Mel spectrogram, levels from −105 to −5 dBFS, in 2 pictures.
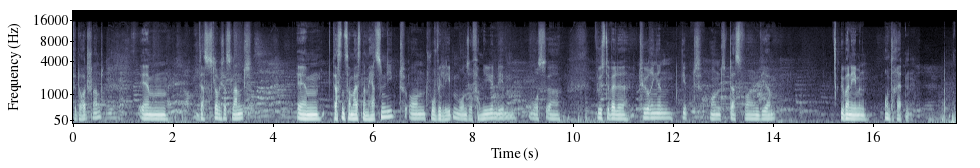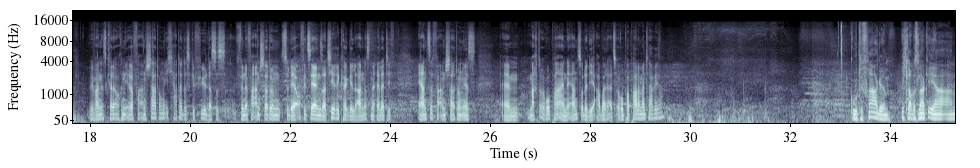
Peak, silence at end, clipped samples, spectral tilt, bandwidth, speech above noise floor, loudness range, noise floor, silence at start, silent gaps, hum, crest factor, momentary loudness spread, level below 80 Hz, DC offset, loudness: -2 dBFS; 0 s; under 0.1%; -6 dB/octave; 15.5 kHz; 28 dB; 7 LU; -50 dBFS; 0 s; none; none; 22 dB; 20 LU; -46 dBFS; under 0.1%; -22 LUFS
